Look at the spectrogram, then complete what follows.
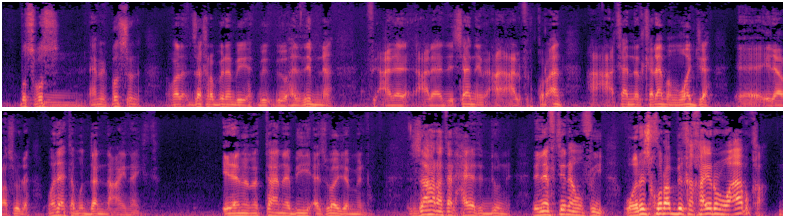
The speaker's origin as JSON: {"language": "Arabic", "country": "Egypt", "said": "ده الفلاح عندنا في مصر"}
